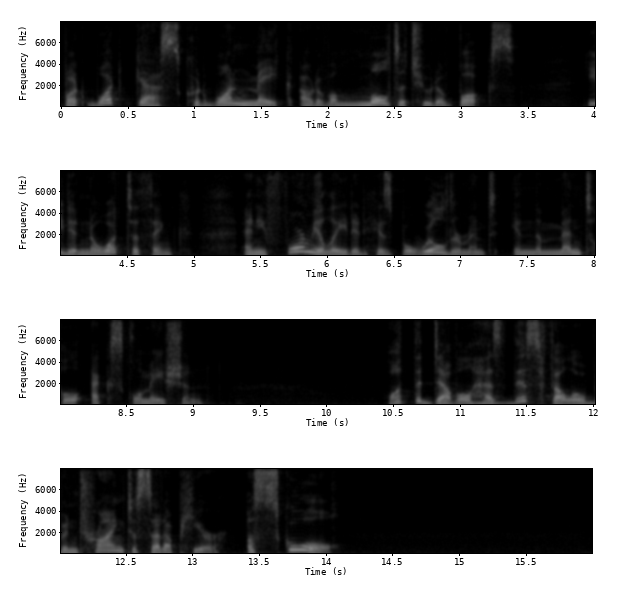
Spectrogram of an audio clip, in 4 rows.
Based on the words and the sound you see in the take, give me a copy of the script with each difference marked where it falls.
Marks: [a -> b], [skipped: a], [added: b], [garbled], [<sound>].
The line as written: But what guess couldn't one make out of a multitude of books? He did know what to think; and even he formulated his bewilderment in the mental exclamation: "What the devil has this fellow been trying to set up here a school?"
But what guess [couldn't -> could] one make out of a multitude of books? He [did -> didn't] know what to think; and [skipped: even] he formulated his bewilderment in the mental exclamation: "What the devil has this fellow been trying to set up here a school?"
